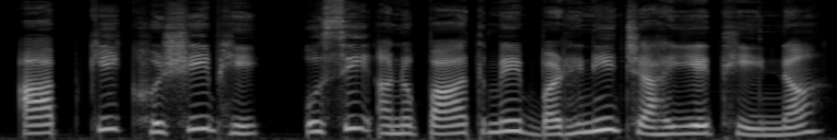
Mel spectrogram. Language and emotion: Hindi, neutral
